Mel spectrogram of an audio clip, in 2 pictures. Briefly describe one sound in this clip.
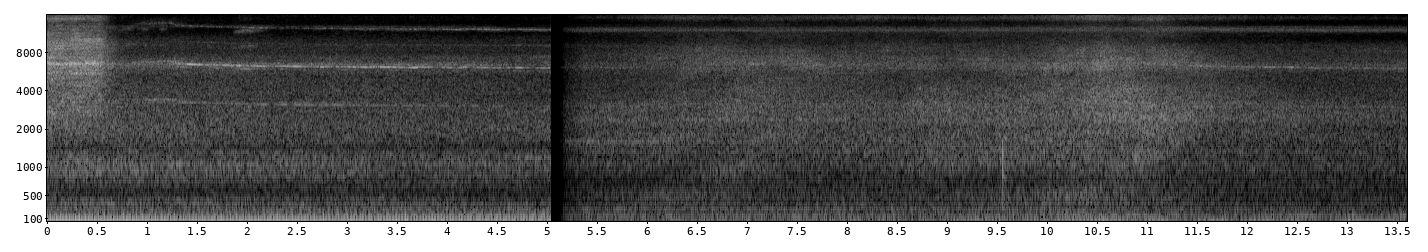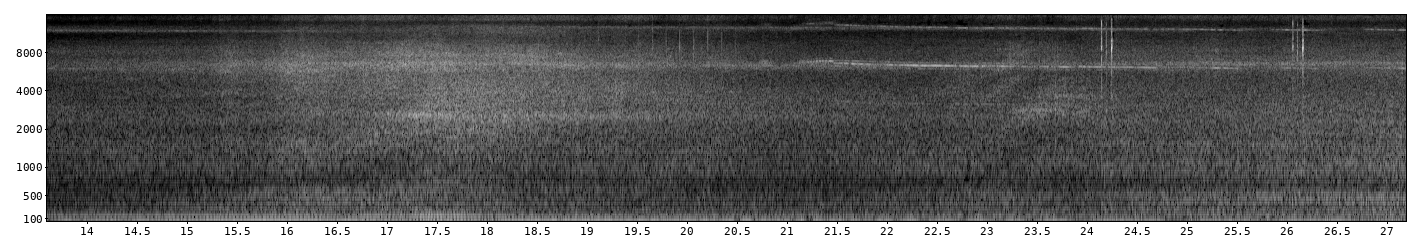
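A heavy truck engine rumbles as the truck drives by on a road.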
